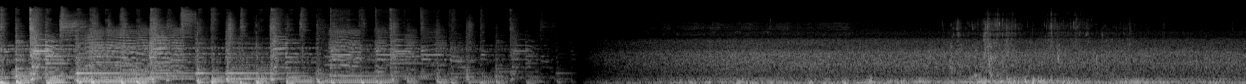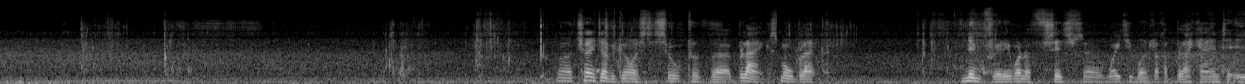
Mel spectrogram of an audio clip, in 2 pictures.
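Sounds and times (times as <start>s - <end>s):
wind noise on microphone: 5.9s - 15.2s
fish splashing at water surface: 9.5s - 11.1s, 13.2s - 14.7s, 16.2s - 19.0s, 20.3s - 22.5s.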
